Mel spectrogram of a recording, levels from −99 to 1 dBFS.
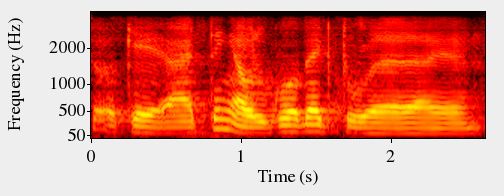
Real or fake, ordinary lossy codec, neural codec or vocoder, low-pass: fake; AAC, 32 kbps; codec, 16 kHz, 2 kbps, X-Codec, WavLM features, trained on Multilingual LibriSpeech; 3.6 kHz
